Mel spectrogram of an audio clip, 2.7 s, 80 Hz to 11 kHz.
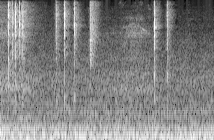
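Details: Quick series of small mechanical clicks as a V2 injector pen preloaded with retatrutide is dialed to 20 units before injection, each click being one unit.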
